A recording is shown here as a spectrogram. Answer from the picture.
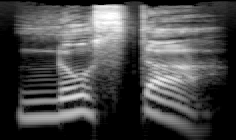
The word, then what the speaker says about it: nos da: Now, it sounds like I'm saying there are no stars in the sky. Nos da. But it's spelt N-O-S, nos, followed by da.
